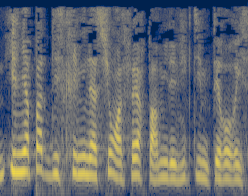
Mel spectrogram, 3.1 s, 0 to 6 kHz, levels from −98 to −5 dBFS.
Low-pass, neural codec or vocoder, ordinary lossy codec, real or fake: 5.4 kHz; codec, 16 kHz, 4 kbps, X-Codec, WavLM features, trained on Multilingual LibriSpeech; MP3, 24 kbps; fake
